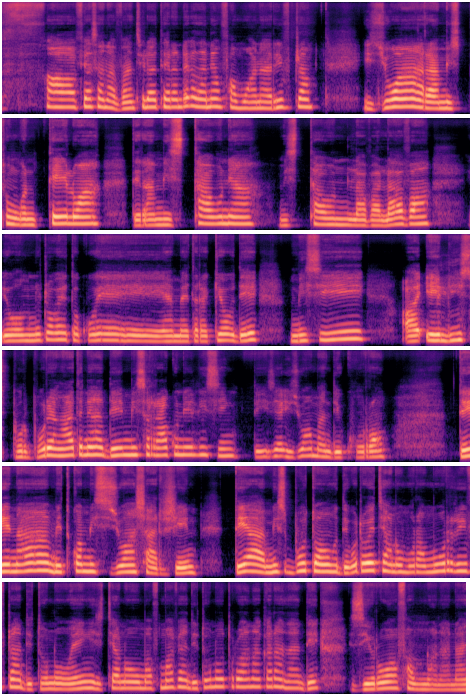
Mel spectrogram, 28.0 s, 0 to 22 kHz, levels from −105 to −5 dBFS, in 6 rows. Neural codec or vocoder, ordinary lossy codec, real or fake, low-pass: vocoder, 44.1 kHz, 128 mel bands, Pupu-Vocoder; none; fake; none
